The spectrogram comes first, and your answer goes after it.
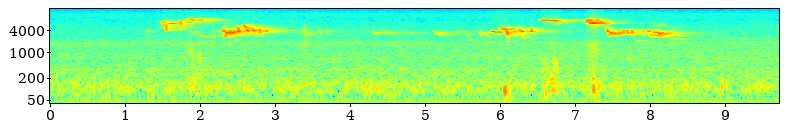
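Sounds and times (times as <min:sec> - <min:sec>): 
European robin singing high tinkling and trilling notes: 0:01.3 - 0:08.7.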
